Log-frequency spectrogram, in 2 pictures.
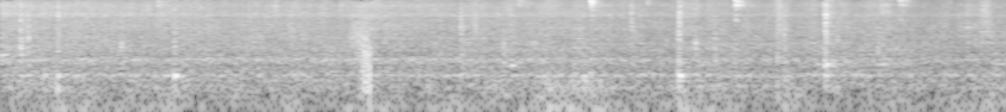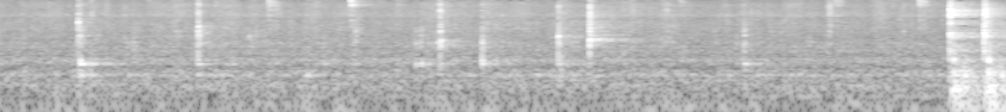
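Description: Onion-and-spice masala sizzling gently in ghee over a low flame, a steady hiss with scattered light clicks and scrapes of a plastic spatula against the pot, and a louder clatter just before the end.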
